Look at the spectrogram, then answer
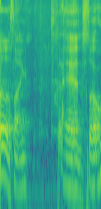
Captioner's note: laughter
